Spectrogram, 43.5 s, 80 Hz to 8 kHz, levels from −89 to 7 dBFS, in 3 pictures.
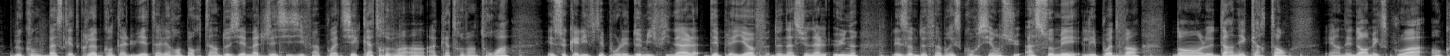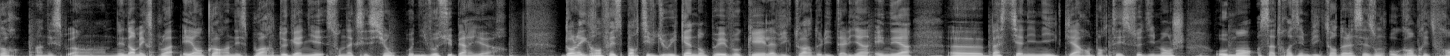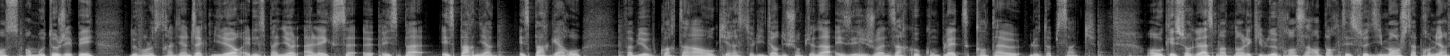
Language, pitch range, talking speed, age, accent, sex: French, 105-130 Hz, 200 wpm, 20-39, French, male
